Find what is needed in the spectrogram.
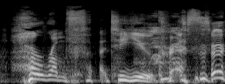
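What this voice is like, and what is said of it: Imitates another person's voice. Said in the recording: “That's yeah. the best that I got. It's my best Joe hmm. Patrice uh, impersonation.”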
